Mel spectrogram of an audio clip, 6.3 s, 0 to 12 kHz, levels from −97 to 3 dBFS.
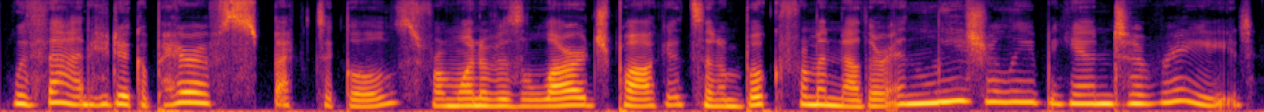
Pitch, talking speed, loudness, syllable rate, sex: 245 Hz, 230 wpm, -16 LUFS, 5.7 syllables/s, female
